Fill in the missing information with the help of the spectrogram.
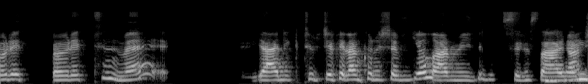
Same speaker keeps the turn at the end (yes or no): no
